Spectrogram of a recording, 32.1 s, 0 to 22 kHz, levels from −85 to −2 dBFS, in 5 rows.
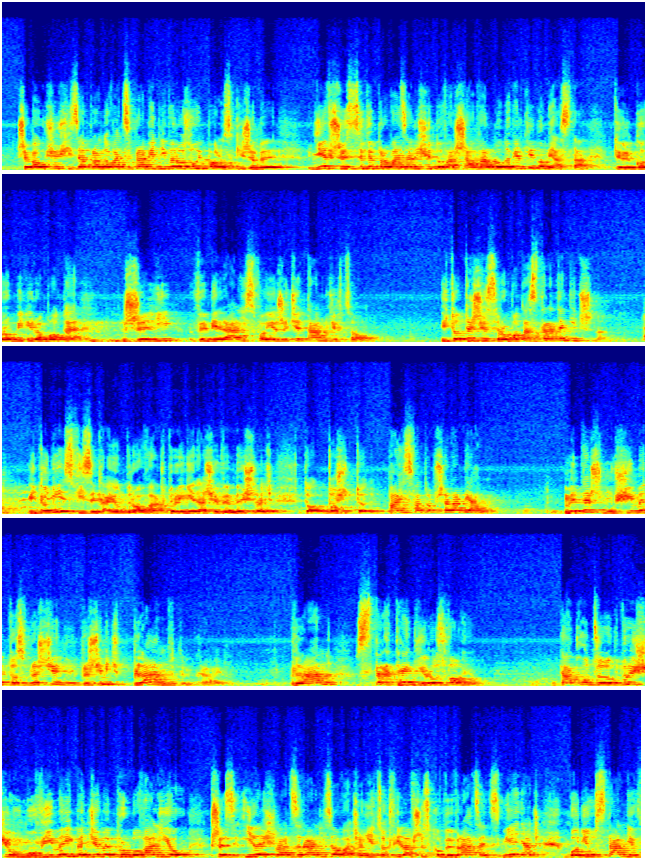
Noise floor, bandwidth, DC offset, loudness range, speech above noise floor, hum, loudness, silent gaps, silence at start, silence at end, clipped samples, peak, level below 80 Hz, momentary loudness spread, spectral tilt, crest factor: -36 dBFS; 13.5 kHz; under 0.1%; 3 LU; 24 dB; none; -12 LUFS; none; 0 s; 0 s; under 0.1%; -2 dBFS; -54 dBFS; 8 LU; -3 dB/octave; 10 dB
